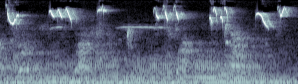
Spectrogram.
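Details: A pintón, a young pet European goldfinch, gives short sparkling bursts of high twittering notes, each cluster of two or three chirps separated by brief pauses.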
